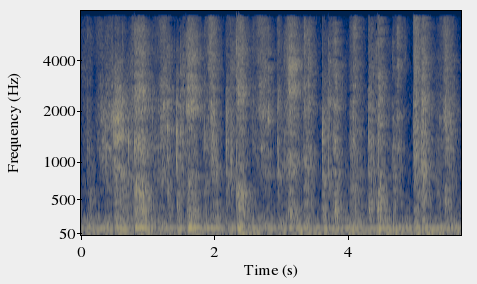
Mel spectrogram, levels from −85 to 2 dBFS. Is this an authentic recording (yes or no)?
yes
